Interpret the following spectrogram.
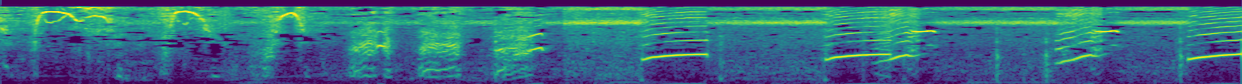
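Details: Monkey calls: a burst of shrill, wavering squeals at first, then several short upward-sliding tonal calls with overtones, set against a constant high-pitched background hiss.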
